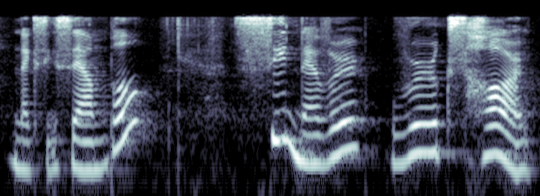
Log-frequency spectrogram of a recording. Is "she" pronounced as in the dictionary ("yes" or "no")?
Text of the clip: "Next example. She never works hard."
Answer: no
